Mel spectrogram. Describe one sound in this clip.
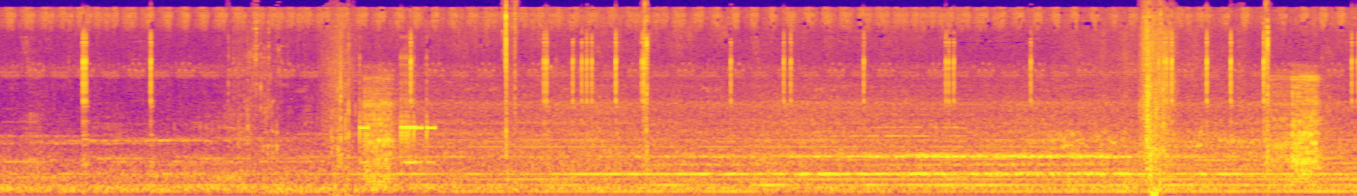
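Interface clicks sound as menu items are selected.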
